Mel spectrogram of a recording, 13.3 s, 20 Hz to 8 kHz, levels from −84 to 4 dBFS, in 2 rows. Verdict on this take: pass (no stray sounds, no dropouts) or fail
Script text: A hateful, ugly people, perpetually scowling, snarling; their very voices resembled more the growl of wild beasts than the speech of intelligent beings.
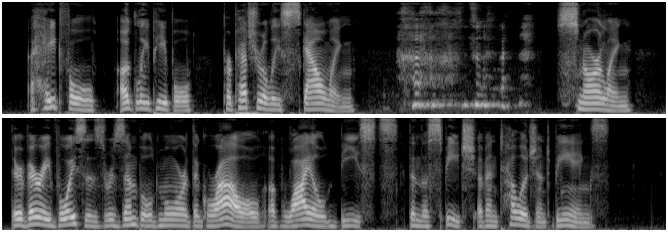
fail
